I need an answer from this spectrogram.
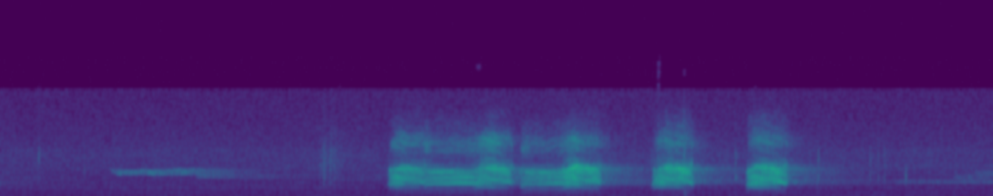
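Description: A bird calling four times in harsh, rasping calls, the first two about a second long and the last two shorter, with faint thin whistles before and after.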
